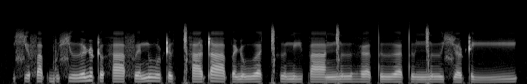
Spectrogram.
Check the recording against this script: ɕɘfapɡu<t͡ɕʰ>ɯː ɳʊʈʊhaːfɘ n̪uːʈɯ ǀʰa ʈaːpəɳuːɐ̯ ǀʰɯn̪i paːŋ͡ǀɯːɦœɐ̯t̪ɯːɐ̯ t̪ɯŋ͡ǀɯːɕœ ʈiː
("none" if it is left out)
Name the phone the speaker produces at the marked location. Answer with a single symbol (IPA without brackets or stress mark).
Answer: ɕ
